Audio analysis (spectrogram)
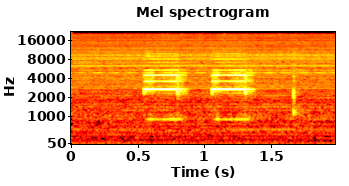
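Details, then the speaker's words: Compaq Deskpro rebooting during setup from diskette; two short, high beeps about half a second apart at boot, then silence, the POST warning because time and date are not set. "Man, this is the rebootinest machine I've ever seen. That was a rude noise. Why did you do that?"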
